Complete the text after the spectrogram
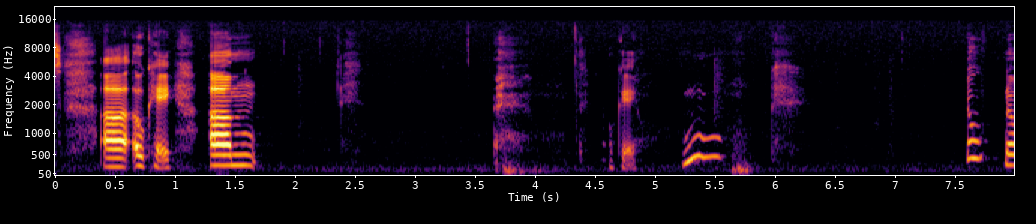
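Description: A young woman speaks haltingly into a microphone.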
